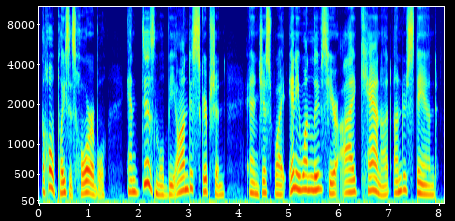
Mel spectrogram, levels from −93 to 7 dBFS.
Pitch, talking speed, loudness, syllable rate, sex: 190 Hz, 135 wpm, -17 LUFS, 4.6 syllables/s, female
